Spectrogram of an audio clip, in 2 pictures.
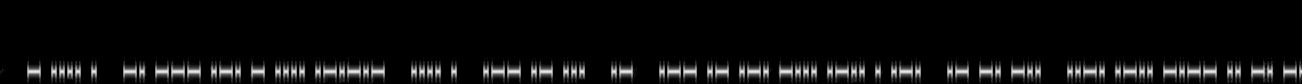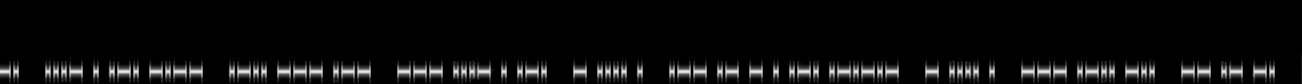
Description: Morse code, heard as a keyed tone, about 30 wpm, 600 Hz. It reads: THE NORTH. HE WAS A WARBLER AND FLYING VERY LOW OVER THE WATER. THE OLD MAN
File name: the old man and the sea / the old man and the sea 1 30wpm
